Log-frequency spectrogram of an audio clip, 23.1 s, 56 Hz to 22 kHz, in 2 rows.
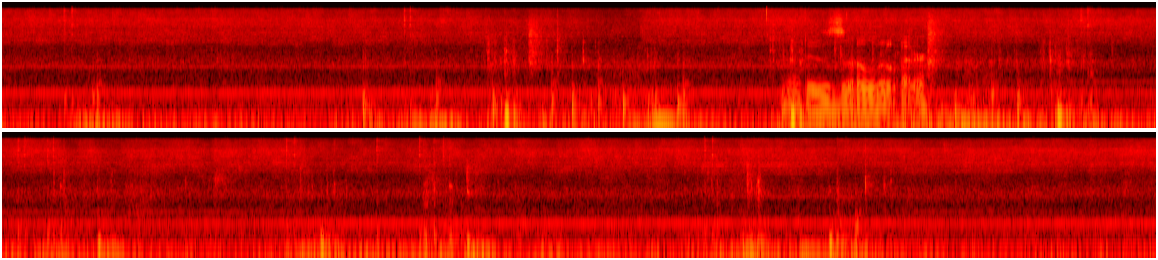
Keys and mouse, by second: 0.9-3.6 middle drag, 4.0 click, 4.3 middle click, 5.0 Tab, 5.5 middle click, 5.9 middle click, 6.8 middle click, 7.9 Tab, 9.9 middle click, 10.5 c, 12.5 s, 14.7 c, 16.2 s, 19.0 alt+z, 19.8 Tab, 20.0-23.0 middle drag.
